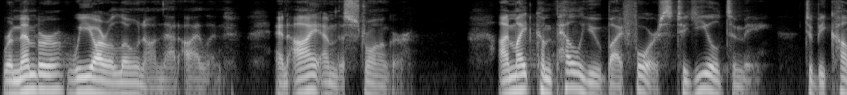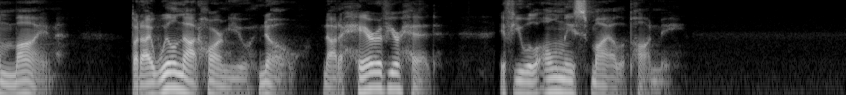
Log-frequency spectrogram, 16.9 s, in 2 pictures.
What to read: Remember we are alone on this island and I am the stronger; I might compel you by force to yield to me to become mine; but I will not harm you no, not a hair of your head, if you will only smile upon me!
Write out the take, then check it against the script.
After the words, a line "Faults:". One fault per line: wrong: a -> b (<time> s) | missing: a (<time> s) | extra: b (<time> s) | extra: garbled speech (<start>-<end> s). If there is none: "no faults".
Remember we are alone on that island and I am the stronger; I might compel you by force to yield to me to become mine; but I will not harm you no, not a hair of your head, if you will only smile upon me!
Faults:
wrong: this -> that (1.6 s)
